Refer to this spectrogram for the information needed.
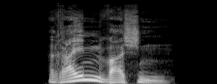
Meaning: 1. to cleanse 2. to whitewash
- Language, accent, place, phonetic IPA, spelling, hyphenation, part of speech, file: German, Germany, Berlin, [ˈʁaɪ̯nˌvaʃn̩], reinwaschen, rein‧wa‧schen, verb, De-reinwaschen.ogg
